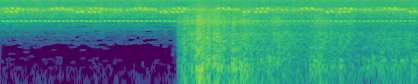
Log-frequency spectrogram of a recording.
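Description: Thunderstorm sound effect opening a song: high, rhythmic chirping over a steady high tone, then a roll of thunder breaks in a little under two seconds in, loudest just after it starts, and trails off into a steady rain-like hiss.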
